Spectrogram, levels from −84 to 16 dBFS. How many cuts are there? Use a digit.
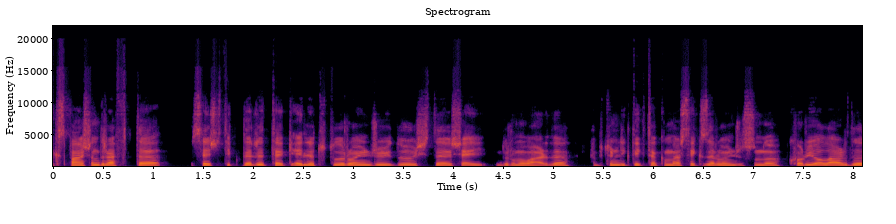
0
